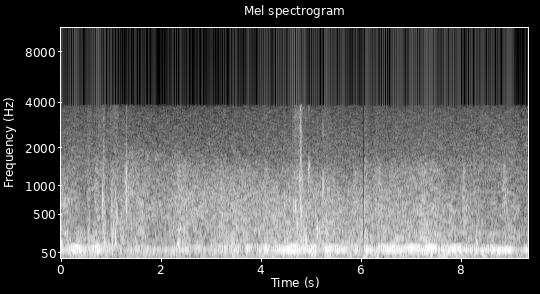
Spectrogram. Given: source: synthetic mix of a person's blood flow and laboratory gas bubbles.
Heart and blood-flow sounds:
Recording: Doppler ultrasound of blood flow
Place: subclavian vein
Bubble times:
0.52-0.60 s: bubbles
0.79-0.91 s: bubbles
0.97-1.43 s: bubbles
4.45-4.50 s: bubbles
4.63-4.99 s: bubbles
5.09-5.50 s: bubbles
From the record:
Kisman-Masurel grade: 222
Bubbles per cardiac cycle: several, 3 to 8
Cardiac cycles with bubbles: 10 to 50%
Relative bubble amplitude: moderate (0.250 to 0.450)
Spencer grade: 2 (many but less than half of the cardiac periods contain bubble signals, singularly or in groups)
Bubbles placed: anywhere in the cardiac cycle

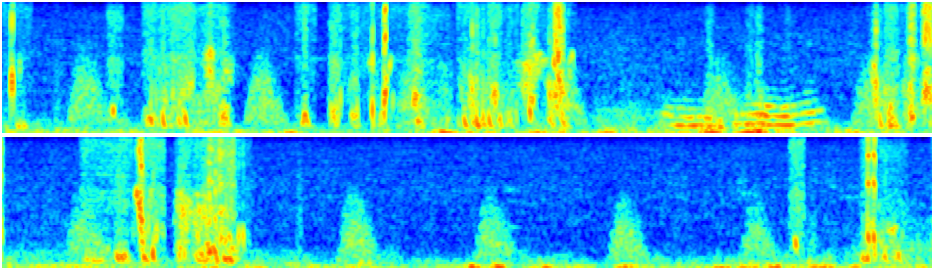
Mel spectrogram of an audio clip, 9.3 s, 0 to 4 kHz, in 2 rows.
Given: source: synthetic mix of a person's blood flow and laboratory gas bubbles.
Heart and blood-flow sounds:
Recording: Doppler ultrasound of blood flow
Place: subclavian vein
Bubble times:
0.01-0.14 s: bubbles
0.52-0.60 s: bubbles
0.70-1.18 s: bubbles
1.47-1.57 s: bubbles
1.63-2.87 s: bubbles
4.32-4.67 s: bubbles
5.04-5.46 s: bubbles
5.50-5.90 s: bubbles
8.58-8.66 s: bubbles
8.93-9.18 s: bubbles
9.29-9.31 s: bubbles
From the record:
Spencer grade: 3 (all of the cardiac periods contain showers or single bubble signals, but not dominating or overriding the cardiac motion signals)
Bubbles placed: anywhere in the cardiac cycle

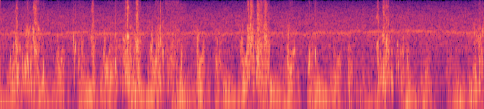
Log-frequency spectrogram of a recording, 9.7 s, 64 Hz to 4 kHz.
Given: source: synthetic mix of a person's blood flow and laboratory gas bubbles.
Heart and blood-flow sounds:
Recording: Doppler ultrasound of blood flow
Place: precordium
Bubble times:
0.17-0.91 s: bubbles
1.14-1.19 s: bubbles
1.43-1.71 s: bubbles
1.80-1.92 s: bubbles
2.15-2.83 s: bubbles
2.98-3.02 s: bubbles
3.08-3.72 s: bubbles
4.78-4.84 s: bubbles
4.89-5.40 s: bubbles
5.76-5.86 s: bubbles
6.15-6.34 s: bubbles
7.51-7.87 s: bubbles
7.90-8.20 s: bubbles
9.44-9.69 s: bubbles
From the record:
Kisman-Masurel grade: 233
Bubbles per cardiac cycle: several, 3 to 8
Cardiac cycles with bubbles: 50 to 99%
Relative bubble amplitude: loud (0.450 to 0.775)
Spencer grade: 3 (all of the cardiac periods contain showers or single bubble signals, but not dominating or overriding the cardiac motion signals)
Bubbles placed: anywhere in the cardiac cycle

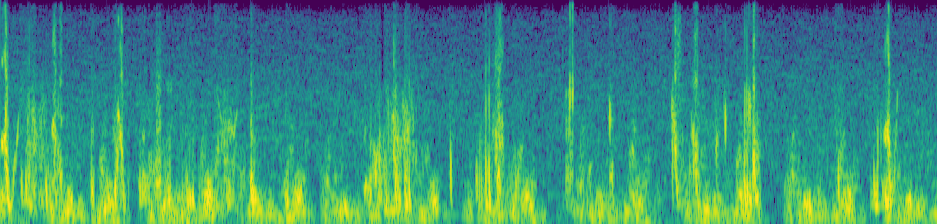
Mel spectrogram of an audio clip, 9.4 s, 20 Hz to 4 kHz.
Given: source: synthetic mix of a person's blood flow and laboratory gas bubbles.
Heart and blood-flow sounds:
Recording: Doppler ultrasound of blood flow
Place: precordium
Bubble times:
0.00-0.65 s: bubbles
0.89-0.96 s: bubbles
1.11-1.29 s: bubbles
1.36-1.72 s: bubbles
1.80-1.97 s: bubbles
2.12-2.38 s: bubbles
2.48-2.58 s: bubbles
2.83-2.91 s: bubbles
3.62-4.17 s: bubbles
4.47-4.54 s: bubbles
4.72-5.22 s: bubbles
5.62-5.76 s: bubbles
6.06-6.15 s: bubbles
6.69-6.84 s: bubbles
6.90-7.02 s: bubbles
7.14-7.19 s: bubbles
7.22-7.29 s: bubbles
7.41-7.61 s: bubbles
8.34-8.42 s: bubbles
8.70-8.98 s: bubbles
From the record:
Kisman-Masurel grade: 243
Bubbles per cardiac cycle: several, 3 to 8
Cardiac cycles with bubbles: 100%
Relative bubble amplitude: loud (0.450 to 0.775)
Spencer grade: 3 (all of the cardiac periods contain showers or single bubble signals, but not dominating or overriding the cardiac motion signals)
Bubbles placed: only in the low amplitude regions of the cardiac cycle

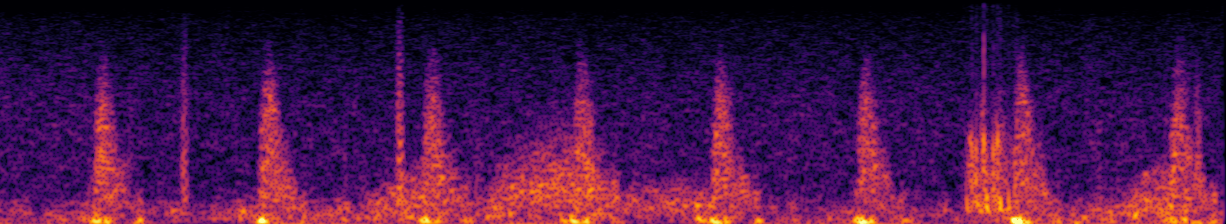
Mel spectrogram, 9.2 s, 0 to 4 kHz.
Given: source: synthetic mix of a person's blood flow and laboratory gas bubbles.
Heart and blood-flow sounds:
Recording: Doppler ultrasound of blood flow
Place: subclavian vein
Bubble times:
7.24-7.64 s: bubbles
From the record:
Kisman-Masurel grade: 112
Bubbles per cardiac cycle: 1 to 2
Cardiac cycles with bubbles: 1 to 10%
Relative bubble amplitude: moderate (0.250 to 0.450)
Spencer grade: 1 (occasional bubble signal discernible with the cardiac motion signal, with majority of cardiac periods free of bubbles)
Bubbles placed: anywhere in the cardiac cycle

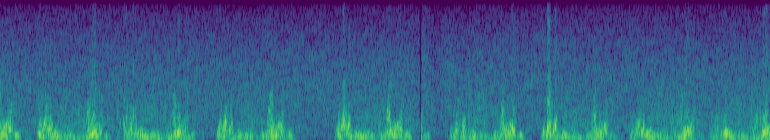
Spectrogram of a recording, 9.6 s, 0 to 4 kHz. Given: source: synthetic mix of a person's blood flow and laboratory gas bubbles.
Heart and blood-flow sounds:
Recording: Doppler ultrasound of blood flow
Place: precordium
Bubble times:
1.45-1.71 s: bubbles
From the record:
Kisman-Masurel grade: 111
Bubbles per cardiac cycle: 1 to 2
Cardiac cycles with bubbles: 1 to 10%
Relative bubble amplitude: barely perceptible (0.100 to 0.250)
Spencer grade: 1 (occasional bubble signal discernible with the cardiac motion signal, with majority of cardiac periods free of bubbles)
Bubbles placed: anywhere in the cardiac cycle

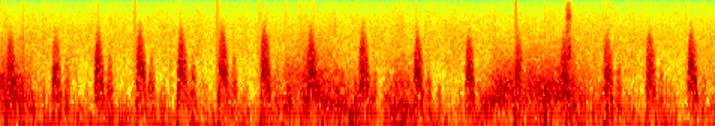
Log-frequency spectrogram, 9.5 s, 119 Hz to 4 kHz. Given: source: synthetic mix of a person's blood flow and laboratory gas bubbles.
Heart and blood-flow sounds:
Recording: Doppler ultrasound of blood flow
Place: subclavian vein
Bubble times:
7.52-7.67 s: bubbles
8.04-8.13 s: bubbles
From the record:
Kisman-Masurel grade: 111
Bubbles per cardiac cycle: 1 to 2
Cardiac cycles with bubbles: 1 to 10%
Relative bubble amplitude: barely perceptible (0.100 to 0.250)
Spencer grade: 1 (occasional bubble signal discernible with the cardiac motion signal, with majority of cardiac periods free of bubbles)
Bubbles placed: anywhere in the cardiac cycle

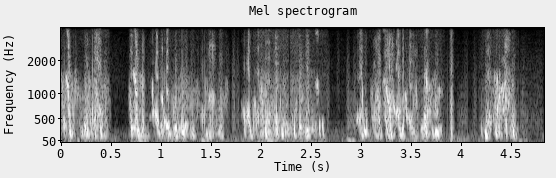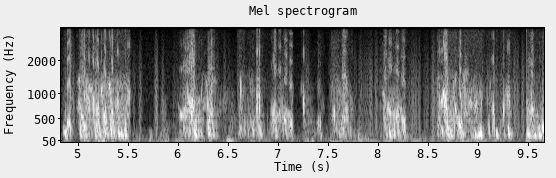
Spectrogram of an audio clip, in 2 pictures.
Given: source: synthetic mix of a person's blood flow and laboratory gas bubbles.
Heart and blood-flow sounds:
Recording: Doppler ultrasound of blood flow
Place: subclavian vein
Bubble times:
0.00-0.51 s: bubbles
0.67-1.68 s: bubbles
1.80-2.67 s: bubbles
2.94-3.84 s: bubbles
4.18-4.58 s: bubbles
4.83-5.54 s: bubbles
6.00-6.51 s: bubbles
6.59-7.17 s: bubbles
7.23-7.29 s: bubbles
7.39-7.46 s: bubbles
7.52-7.77 s: bubbles
8.04-8.30 s: bubbles
8.58-9.36 s: bubbles
9.48-9.67 s: bubbles
From the record:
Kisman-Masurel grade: 444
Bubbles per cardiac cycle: continuous sound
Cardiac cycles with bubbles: 100%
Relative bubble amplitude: maximal (0.775 to 0.999)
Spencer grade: 4 (maximum detectable bubble signal sounding continuously throughout systole and diastole of every cardiac period, and overriding the amplitude of the normal cardiac signals)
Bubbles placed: anywhere in the cardiac cycle

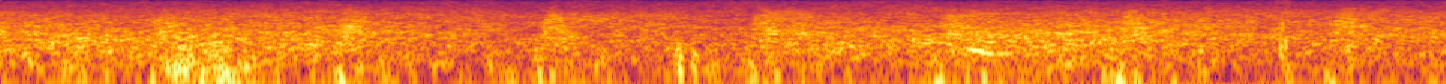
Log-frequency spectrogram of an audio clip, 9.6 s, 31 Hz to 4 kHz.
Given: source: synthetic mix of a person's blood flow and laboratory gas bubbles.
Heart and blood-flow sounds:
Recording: Doppler ultrasound of blood flow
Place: subclavian vein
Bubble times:
8.50-8.62 s: bubbles
From the record:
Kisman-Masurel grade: 111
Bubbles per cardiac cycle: 1 to 2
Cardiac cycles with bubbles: 1 to 10%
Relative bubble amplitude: barely perceptible (0.100 to 0.250)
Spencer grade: 1 (occasional bubble signal discernible with the cardiac motion signal, with majority of cardiac periods free of bubbles)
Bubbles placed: anywhere in the cardiac cycle

